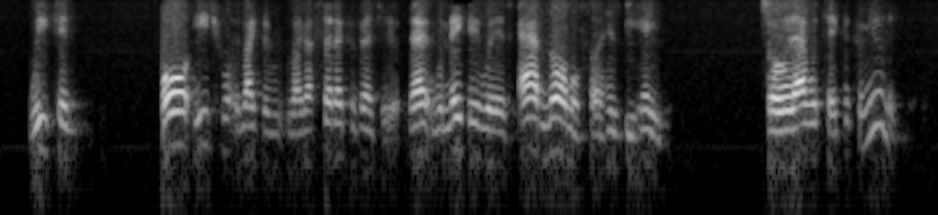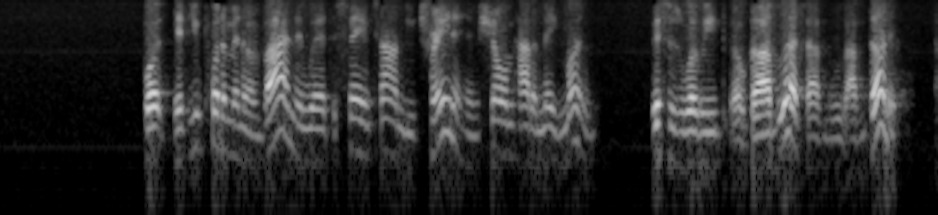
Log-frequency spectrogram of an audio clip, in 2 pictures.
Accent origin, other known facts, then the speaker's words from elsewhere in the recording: India; You see many different type of village restaurants or places where you could get gas, though I'm Indian.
